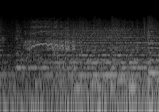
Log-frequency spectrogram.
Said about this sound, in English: Two horsemen are coming slowly.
